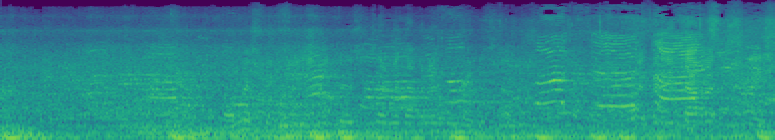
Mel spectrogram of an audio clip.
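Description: Several people nearby talk in passing.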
